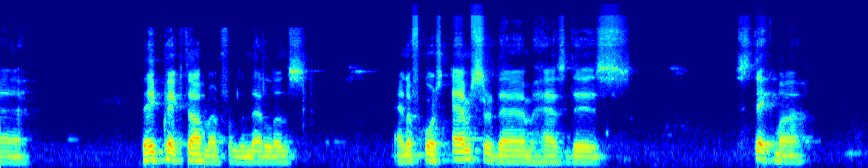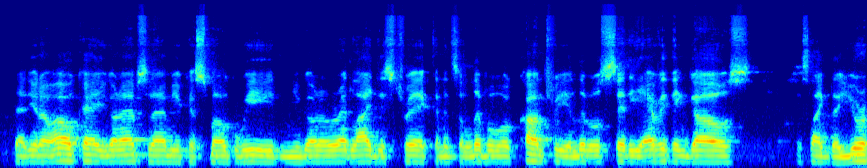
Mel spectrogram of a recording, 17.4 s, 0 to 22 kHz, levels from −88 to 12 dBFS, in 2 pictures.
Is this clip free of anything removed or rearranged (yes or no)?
no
